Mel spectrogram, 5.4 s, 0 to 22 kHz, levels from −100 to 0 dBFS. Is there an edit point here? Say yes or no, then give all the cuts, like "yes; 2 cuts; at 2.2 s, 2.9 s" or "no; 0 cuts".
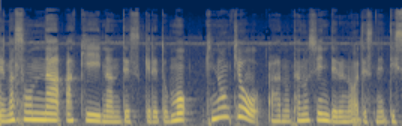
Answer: yes; 1 cut; at 2.7 s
